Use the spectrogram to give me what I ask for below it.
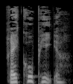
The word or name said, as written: regruppere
